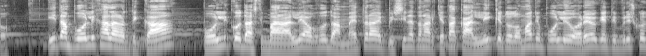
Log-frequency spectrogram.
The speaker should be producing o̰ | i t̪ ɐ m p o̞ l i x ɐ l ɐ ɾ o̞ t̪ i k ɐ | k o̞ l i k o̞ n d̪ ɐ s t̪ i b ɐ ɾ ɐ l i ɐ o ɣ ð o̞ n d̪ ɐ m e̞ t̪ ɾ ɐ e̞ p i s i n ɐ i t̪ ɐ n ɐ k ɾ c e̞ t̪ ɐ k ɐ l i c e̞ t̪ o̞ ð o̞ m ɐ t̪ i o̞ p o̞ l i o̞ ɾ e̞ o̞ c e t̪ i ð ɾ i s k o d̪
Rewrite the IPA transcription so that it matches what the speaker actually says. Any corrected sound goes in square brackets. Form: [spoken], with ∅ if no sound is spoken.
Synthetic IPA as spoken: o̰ | i t̪ ɐ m p o̞ l i x ɐ l ɐ ɾ o̞ t̪ i k ɐ | [p] o̞ l i k o̞ n d̪ ɐ s t̪ i b ɐ ɾ ɐ l i ɐ o ɣ ð o̞ n d̪ ɐ m e̞ t̪ ɾ ɐ e̞ p i s i n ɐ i t̪ ɐ n ɐ [∅] ɾ c e̞ t̪ ɐ k ɐ l i c e̞ t̪ o̞ ð o̞ m ɐ t̪ i o̞ p o̞ l i o̞ ɾ e̞ o̞ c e t̪ i [v] ɾ i s k o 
